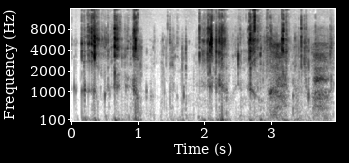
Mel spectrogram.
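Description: Strawberry popcorn being chewed with loud, irregular crackling crunches, sharp bright bursts repeating every half second or so with a constant rustly crackle between bites, no talking.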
